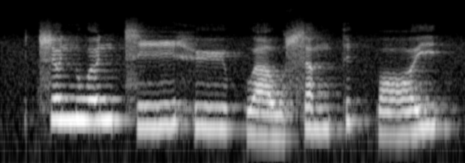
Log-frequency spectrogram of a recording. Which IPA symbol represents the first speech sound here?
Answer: t͡s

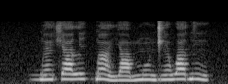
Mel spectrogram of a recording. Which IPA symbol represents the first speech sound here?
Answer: ɡ͡b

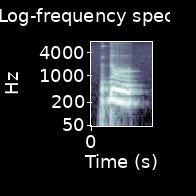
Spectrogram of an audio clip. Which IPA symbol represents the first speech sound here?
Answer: ɗ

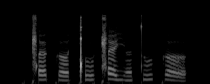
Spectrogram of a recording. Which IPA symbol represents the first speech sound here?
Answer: ǁ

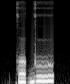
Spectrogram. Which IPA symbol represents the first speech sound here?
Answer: k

